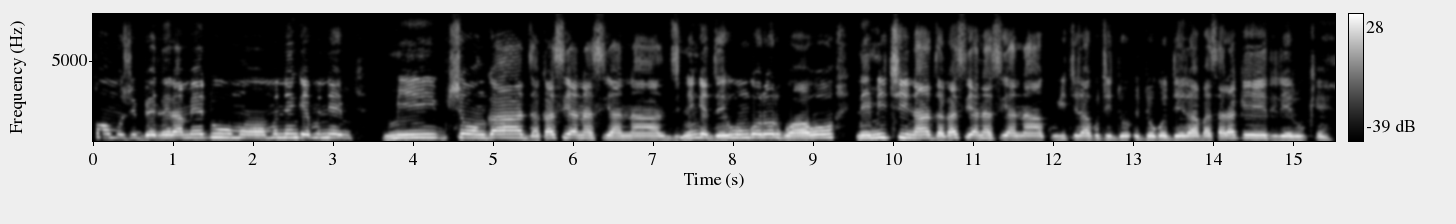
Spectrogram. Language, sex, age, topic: Ndau, male, 36-49, health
